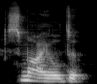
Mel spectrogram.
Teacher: після глухих приголосних крім літери Т наприклад watcht закінчення і діємо вимовляється як д після дзвінких приголосних та голосних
